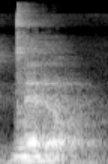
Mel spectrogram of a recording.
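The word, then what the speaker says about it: Ncedo: him and she's like his name is nedo with another clique and it's actually spelled n c e d o so even for english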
